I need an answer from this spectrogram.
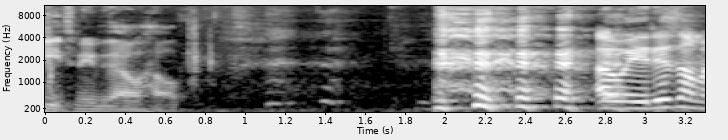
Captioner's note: laughter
